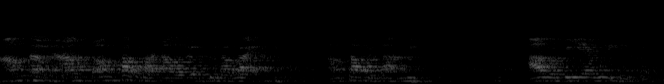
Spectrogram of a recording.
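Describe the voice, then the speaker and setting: With an American accent, a man speaks at a high pitch and a fairly quick pace in a bright, sharp tone. His intonation is monotone and flat, with long, frequent pauses and audible room echo. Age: 60s. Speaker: county council member. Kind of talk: council meeting response. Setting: public meeting. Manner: emphatic.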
